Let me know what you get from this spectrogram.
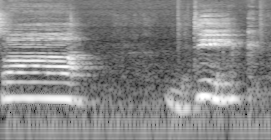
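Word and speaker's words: צדי: It's pronounced Sadiq, and it is the 18th letter in their alphabet. We don't have this sound in English, the S.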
